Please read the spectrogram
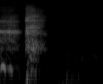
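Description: A man's breath: two short, breathy exhales like a sigh, in the first second.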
